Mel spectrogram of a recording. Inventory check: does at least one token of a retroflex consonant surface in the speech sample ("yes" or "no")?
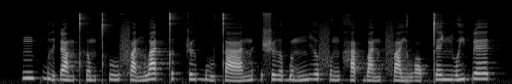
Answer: yes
